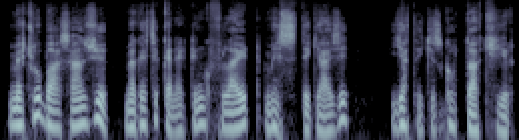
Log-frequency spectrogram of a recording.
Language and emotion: Kashmiri, fearful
